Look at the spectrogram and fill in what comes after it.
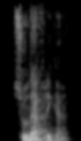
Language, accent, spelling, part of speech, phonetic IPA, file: Catalan, Valencia, Sud-àfrica, proper noun, [ˌsutˈa.fɾi.ka], LL-Q7026 (cat)-Sud-àfrica.wav
- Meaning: South Africa (a country in Southern Africa)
